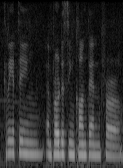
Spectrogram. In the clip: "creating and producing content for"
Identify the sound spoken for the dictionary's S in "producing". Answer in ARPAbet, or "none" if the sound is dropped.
S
